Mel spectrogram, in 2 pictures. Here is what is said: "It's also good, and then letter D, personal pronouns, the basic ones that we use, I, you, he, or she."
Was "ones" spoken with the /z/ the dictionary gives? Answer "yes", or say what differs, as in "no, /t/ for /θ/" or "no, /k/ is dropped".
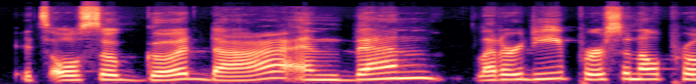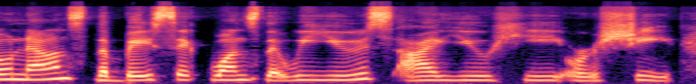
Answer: no, /s/ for /z/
